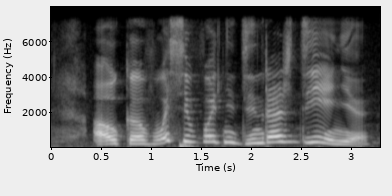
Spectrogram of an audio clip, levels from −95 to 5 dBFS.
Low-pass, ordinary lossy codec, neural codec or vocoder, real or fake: 7.2 kHz; none; none; real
